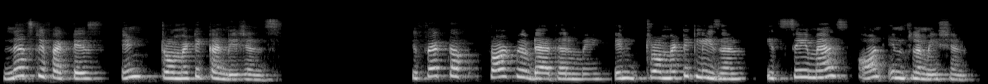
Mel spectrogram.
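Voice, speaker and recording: A woman's voice: sits high, lively intonation, very slow. A woman with an Indian accent reads a scripted educational narration in an instructional manner, as a physiotherapy lecturer. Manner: mixes Hindi and English, instructional. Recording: dull lo-fi audio, roomy echo.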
